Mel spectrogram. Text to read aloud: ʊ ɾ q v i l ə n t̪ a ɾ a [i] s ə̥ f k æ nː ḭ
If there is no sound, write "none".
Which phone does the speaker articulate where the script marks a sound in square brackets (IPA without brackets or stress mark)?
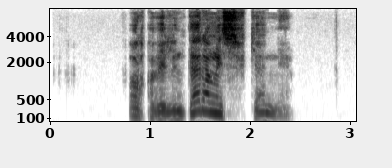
i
